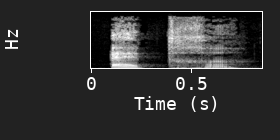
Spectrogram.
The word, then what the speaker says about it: être: Être. Okay, so remember that when you get this accent circonflexe here, you should really pronounce it openly.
